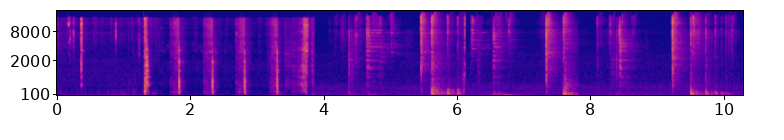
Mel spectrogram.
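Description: A not-so-sharp kitchen knife cuts through an onion on a board, giving a string of crisp, separate chops, irregular, close and loud, with pauses between strokes and no speech.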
